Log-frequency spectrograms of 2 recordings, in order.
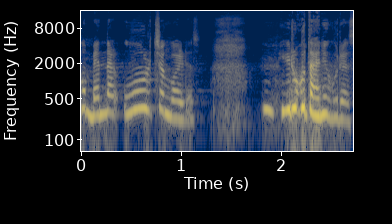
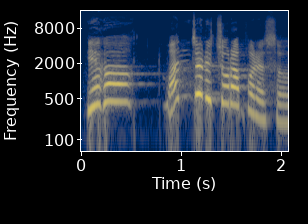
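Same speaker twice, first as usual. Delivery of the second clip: normal talking voice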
